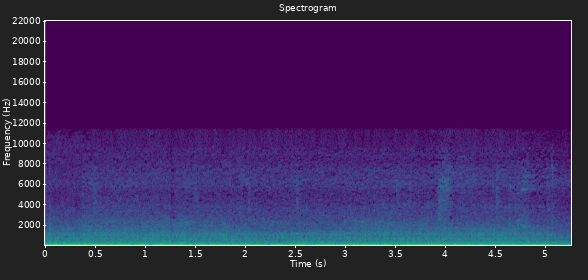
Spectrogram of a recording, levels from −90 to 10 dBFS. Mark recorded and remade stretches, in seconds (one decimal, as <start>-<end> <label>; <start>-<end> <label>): 0.0-1.8 remade; 1.8-5.3 recorded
